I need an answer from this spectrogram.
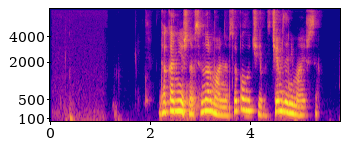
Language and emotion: Russian, neutral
